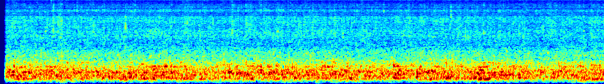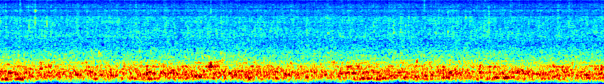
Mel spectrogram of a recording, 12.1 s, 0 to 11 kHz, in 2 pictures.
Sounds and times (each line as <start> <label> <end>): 0.1 Close river 12.0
